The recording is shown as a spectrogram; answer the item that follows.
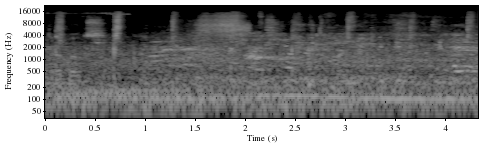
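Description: Busy shopping-centre ambience: background voices of passers-by and music over a steady low hum, with scattered short clicks.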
